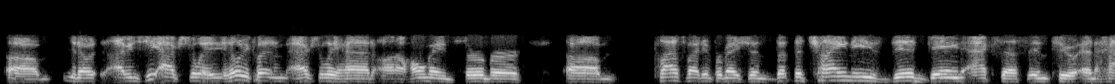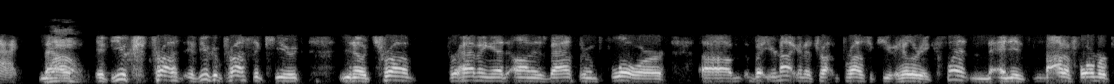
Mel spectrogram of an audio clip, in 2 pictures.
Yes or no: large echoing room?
no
